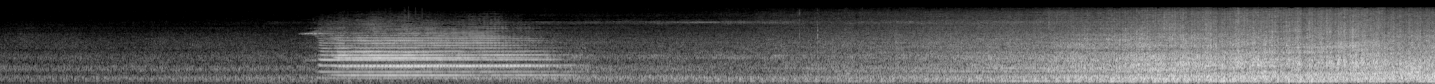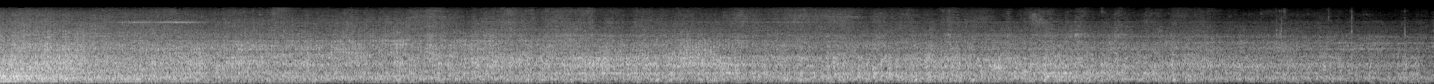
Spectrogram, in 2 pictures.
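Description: Diesel-hauled passenger train: the locomotive gives one long horn blast about three seconds in, then the train runs past. The locomotive and wheels swell to loudest around the middle, and the passenger coaches keep rolling past over the rails.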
